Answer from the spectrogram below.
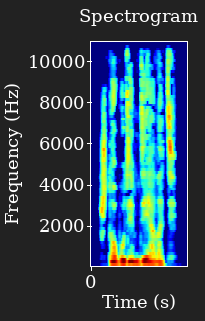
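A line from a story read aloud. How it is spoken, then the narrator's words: Whisper. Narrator (Russian): прошептала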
